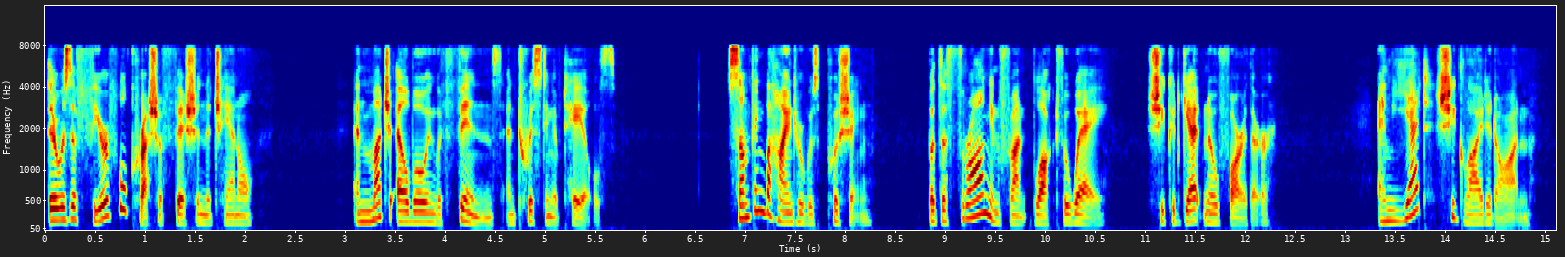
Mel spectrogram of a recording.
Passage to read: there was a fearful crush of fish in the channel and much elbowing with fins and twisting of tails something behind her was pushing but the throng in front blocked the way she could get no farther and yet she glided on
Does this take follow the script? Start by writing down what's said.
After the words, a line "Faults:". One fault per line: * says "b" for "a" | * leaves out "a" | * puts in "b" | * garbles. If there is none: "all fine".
there was a fearful crush of fish in the channel and much elbowing with fins and twisting of tails something behind her was pushing but the throng in front blocked the way she could get no farther and yet she glided on
Faults:
all fine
